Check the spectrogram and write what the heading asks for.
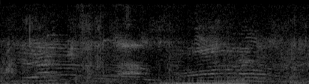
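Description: Faint, indistinct chatter of children and adults, with a low rumble a little after a second in.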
